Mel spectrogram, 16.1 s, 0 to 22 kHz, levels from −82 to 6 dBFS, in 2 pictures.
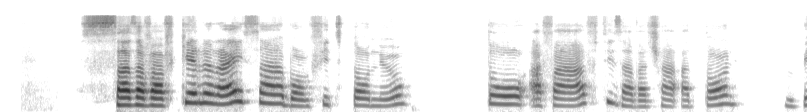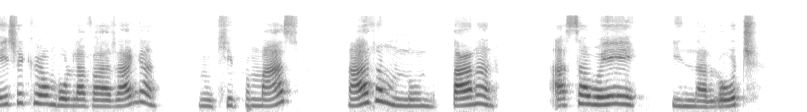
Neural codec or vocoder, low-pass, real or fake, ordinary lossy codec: vocoder, 24 kHz, 100 mel bands, Vocos; 10.8 kHz; fake; Opus, 16 kbps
